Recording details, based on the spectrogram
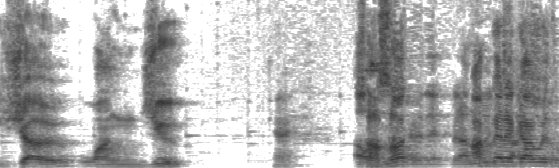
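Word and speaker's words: Zhou Guanyu: him in fb2 and they call him wang yu-jo but apparently his name is actually jo wang ju okay i'm gonna go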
